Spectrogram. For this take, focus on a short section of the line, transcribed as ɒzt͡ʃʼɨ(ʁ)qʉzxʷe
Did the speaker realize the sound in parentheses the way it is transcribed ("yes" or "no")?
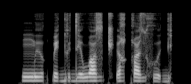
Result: yes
